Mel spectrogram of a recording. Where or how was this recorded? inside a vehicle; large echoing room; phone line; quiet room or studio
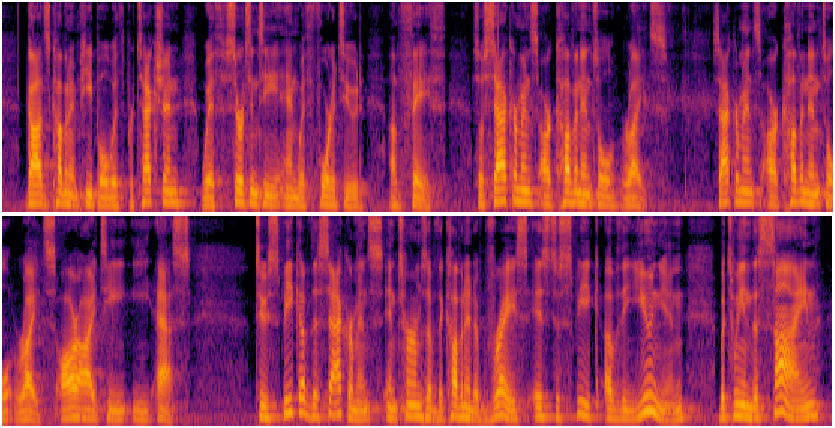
large echoing room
